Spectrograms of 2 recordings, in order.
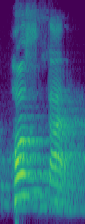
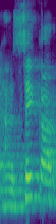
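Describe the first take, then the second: First: The first vowel is a rounded 'o' sound. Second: The first vowel is an open 'a' sound. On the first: The speaker calls it right. "tapi hoskar karena ini hofal" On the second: The speaker calls it wrong. "bukan hazekar"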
